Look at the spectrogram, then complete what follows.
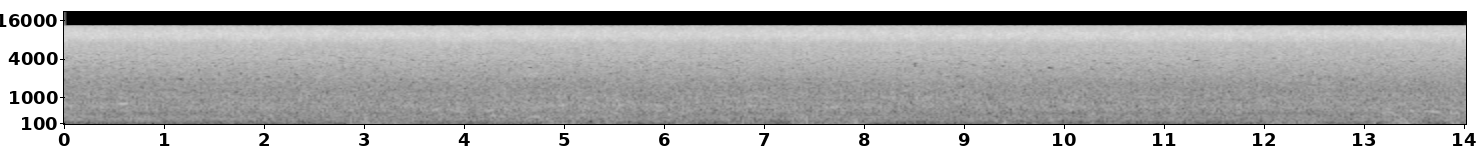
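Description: Steady rushing hiss of a waterfall, unbroken and even, with a few short low thumps here and there.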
